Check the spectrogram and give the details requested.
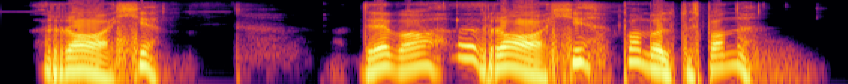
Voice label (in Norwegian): rakje, Numedalsmål; Dæ va rakje på møltespanne.; Substantiv hankjønn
